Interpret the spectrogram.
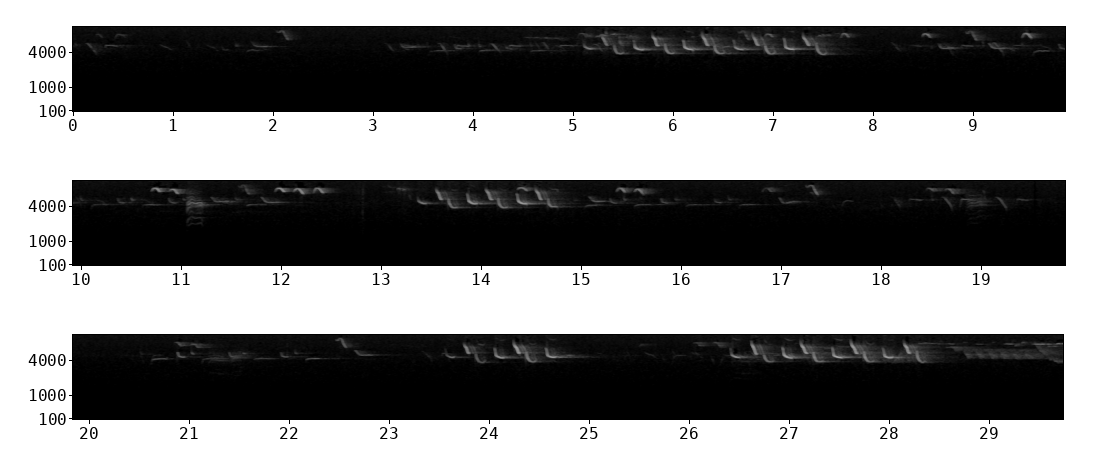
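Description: Songbirds singing: several phrases of quick, high, falling notes, each a second or two long, with scattered short chirps between them.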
